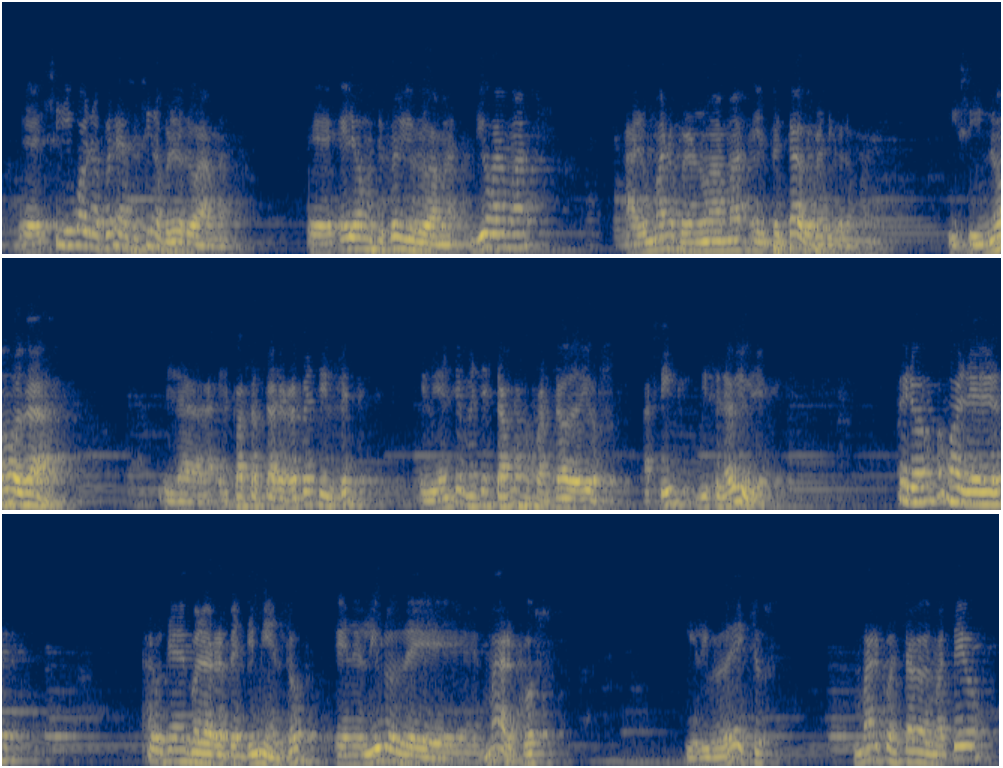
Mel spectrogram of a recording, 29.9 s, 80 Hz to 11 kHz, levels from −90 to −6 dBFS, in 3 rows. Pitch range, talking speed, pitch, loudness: 110-155 Hz, 155 wpm, 130 Hz, -32 LUFS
